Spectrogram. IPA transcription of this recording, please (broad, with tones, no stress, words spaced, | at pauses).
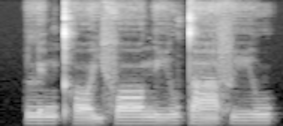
lɪ˧ŋt̪ʰɔː˨jfɔː˧ n̪iː˨˥wt̪aː˧ fiː˧w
